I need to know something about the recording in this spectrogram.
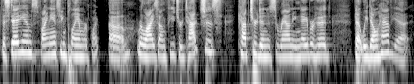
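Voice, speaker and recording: A woman giving a measured public comment at a podium microphone in a meeting hall, asking pointed questions. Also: fairly high pitch.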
